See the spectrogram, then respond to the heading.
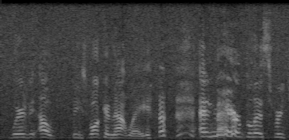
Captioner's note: laughing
